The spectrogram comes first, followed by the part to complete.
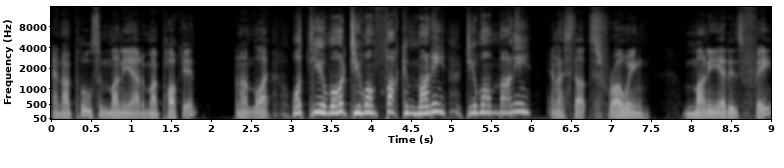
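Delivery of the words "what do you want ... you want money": very high, furious screaming, going off. Retelling throwing money at a man's feet, acting out screaming. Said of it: "Like I'm screaming".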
